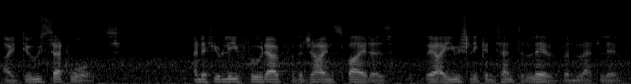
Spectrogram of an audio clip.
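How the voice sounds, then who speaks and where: Man playing a measured, low-voiced mage dream guide. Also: fairly even intonation, background noise, close to an everyday voice. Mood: calm, wry. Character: calm, scholarly apostate mage, a male dreamer of ancient memories. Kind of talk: video game dialogue.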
